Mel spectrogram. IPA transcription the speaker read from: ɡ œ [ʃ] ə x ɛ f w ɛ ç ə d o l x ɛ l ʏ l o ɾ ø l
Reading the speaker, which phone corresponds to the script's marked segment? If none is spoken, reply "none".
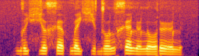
ç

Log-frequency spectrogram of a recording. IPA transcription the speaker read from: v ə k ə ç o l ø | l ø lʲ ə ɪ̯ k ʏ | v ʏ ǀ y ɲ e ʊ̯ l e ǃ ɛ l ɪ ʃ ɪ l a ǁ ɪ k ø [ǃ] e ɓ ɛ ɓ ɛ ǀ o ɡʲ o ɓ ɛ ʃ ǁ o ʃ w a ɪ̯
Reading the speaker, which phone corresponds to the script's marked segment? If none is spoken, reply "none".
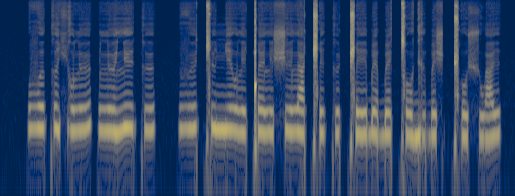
ǁ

